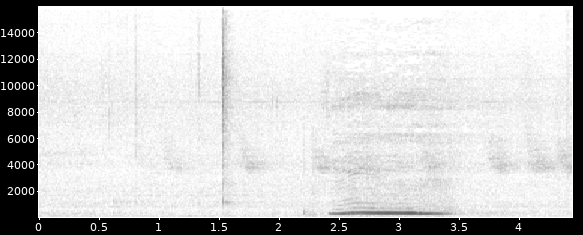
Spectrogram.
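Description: A woman's closed-mouth "mmm" of enjoyment while eating, one steady hum about a second long, a little past the middle. Before it, quiet with one faint click.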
